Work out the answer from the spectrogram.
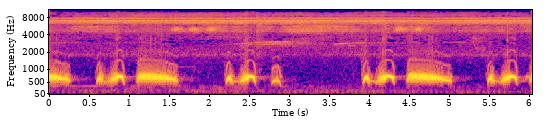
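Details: Vigorous Spotted dove coos meant to anger and draw in a rival: repeated loud phrases of paired short rising notes and a long purring coo, coming in quick succession.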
